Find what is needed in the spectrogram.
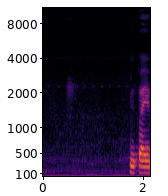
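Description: A pause in a man's talk, holding only the faint steady hum and hiss of an old recording. His voice resumes near the end.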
